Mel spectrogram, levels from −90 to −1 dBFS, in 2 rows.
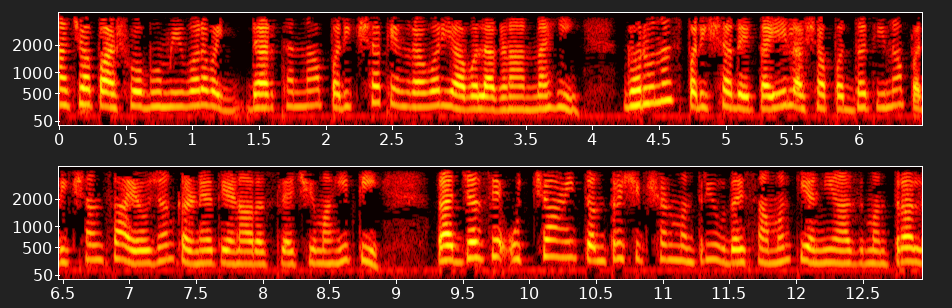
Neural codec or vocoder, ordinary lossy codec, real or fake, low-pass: none; none; real; 3.6 kHz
